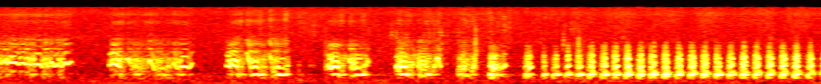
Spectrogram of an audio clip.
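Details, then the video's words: Pet guinea pig calling affectionately for attention indoors: a few separate squealing wheeks, then a rapid pulsing chatter of short notes, about seven per second, filling the last second and a half. "モルモットのかわいい甘える声♪ Cute voice of guinea pig"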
